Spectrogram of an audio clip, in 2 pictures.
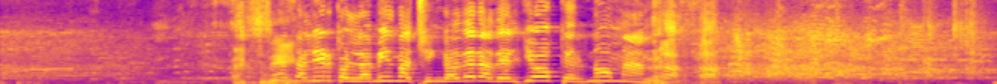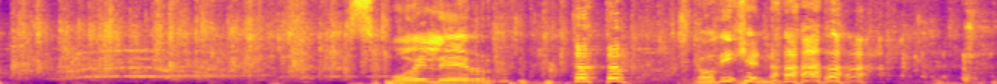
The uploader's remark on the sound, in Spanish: en vivo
